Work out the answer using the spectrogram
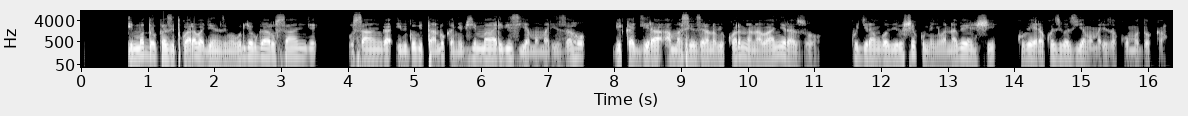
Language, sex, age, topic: Kinyarwanda, male, 25-35, government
